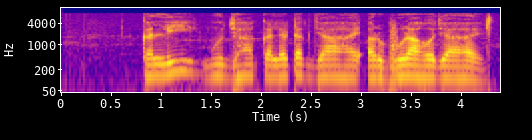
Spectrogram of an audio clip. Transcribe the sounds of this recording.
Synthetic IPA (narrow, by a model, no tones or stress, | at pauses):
kəlimud͡ʒʱakələʈəkd͡ʒaɦəeʔɔːɾbuɾaɦod͡ʒaɦəe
